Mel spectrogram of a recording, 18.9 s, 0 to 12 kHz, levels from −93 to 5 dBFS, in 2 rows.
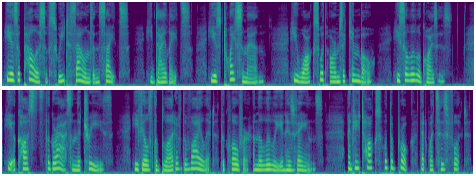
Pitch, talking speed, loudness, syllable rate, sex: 200 Hz, 175 wpm, -19 LUFS, 4.4 syllables/s, female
